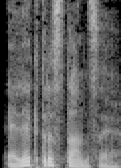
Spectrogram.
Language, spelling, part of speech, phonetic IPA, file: Russian, электростанция, noun, [ɪˌlʲektrɐˈstant͡sɨjə], Ru-электростанция.ogg
- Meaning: power station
